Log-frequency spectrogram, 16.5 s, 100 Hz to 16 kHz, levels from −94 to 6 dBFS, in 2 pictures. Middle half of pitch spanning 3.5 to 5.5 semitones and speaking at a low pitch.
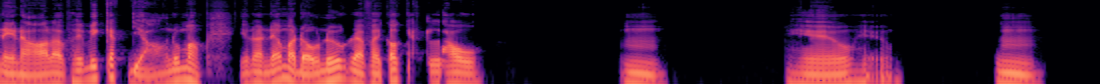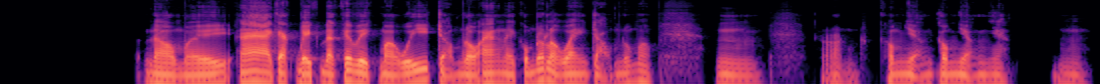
No: average, 2.7 semitones; very low, 95 Hz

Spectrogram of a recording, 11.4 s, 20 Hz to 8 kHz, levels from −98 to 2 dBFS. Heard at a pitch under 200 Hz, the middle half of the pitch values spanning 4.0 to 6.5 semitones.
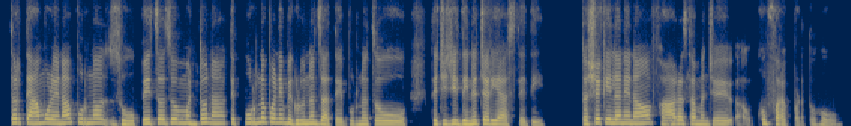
No: high, 220 Hz; average, 4.6 semitones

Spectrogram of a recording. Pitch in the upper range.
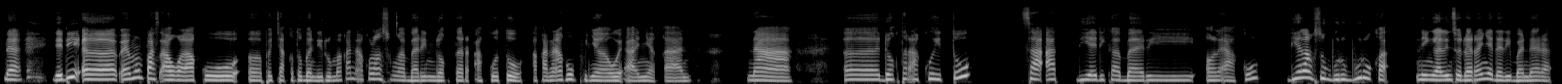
Yes: high, 200 Hz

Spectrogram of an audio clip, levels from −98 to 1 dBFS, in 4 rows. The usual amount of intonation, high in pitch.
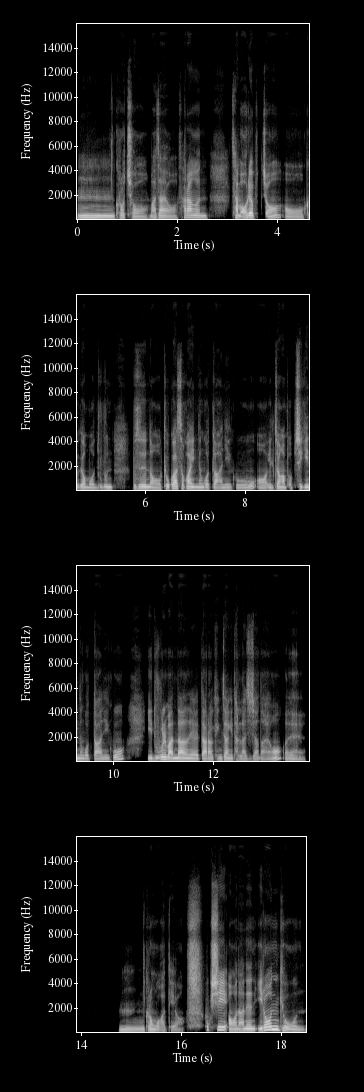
No: average, 3.7 semitones; medium, 140 Hz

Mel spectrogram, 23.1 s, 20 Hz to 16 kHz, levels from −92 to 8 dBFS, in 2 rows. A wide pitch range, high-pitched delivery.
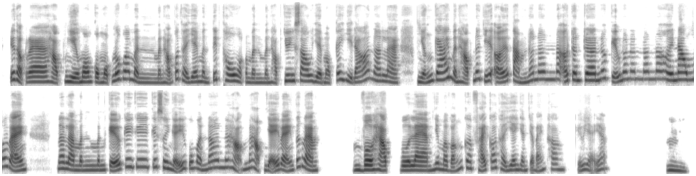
Yes: wide, 7.0 semitones; high, 230 Hz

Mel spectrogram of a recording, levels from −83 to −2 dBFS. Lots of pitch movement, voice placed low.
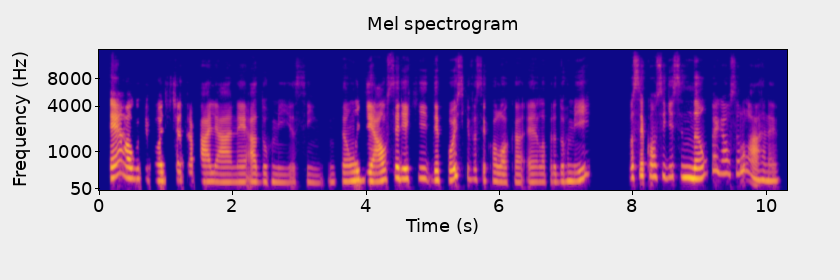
No: wide, 6.2 semitones; high, 200 Hz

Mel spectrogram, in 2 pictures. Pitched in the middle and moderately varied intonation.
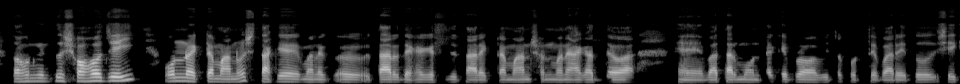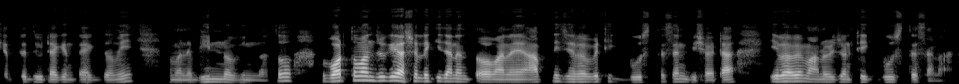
No: low, 115 Hz; average, 3.7 semitones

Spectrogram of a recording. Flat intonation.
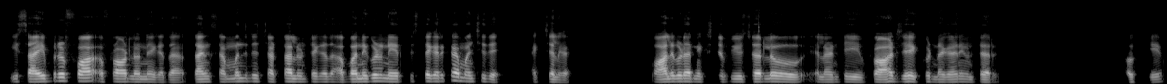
Yes: narrow, 2.0 semitones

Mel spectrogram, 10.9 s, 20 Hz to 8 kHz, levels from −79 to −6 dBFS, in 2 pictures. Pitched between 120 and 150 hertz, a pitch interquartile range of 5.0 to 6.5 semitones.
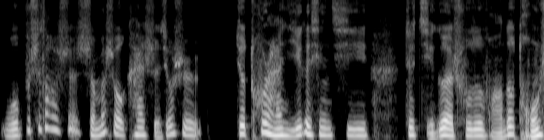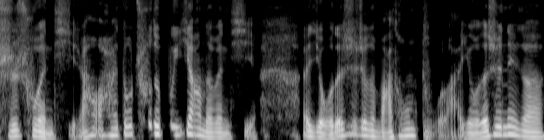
Yes: medium, 140 Hz; wide, 5.4 semitones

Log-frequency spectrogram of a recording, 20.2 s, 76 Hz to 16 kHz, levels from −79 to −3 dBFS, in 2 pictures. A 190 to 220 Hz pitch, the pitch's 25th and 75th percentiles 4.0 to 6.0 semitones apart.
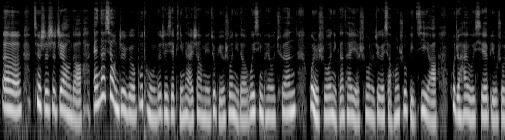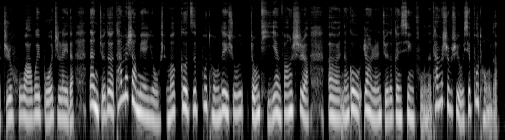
Yes: high, 200 Hz; average, 4.3 semitones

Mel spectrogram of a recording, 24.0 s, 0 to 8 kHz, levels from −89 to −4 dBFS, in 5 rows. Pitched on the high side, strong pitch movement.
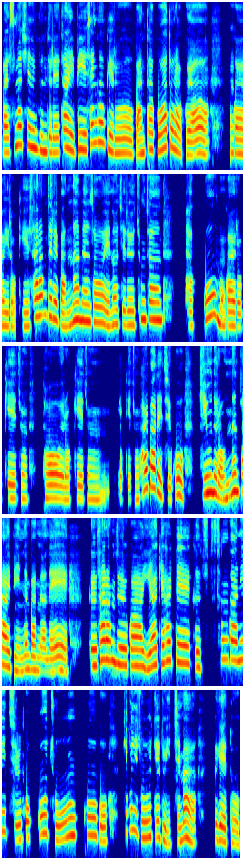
Yes: high, 240 Hz; wide, 6.4 semitones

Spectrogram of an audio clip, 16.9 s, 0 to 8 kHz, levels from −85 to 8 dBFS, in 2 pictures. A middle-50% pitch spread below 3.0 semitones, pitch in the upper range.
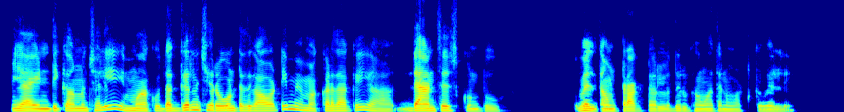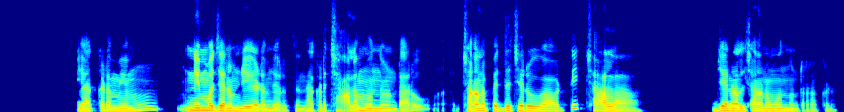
No: narrow, 2.6 semitones; medium, 140 Hz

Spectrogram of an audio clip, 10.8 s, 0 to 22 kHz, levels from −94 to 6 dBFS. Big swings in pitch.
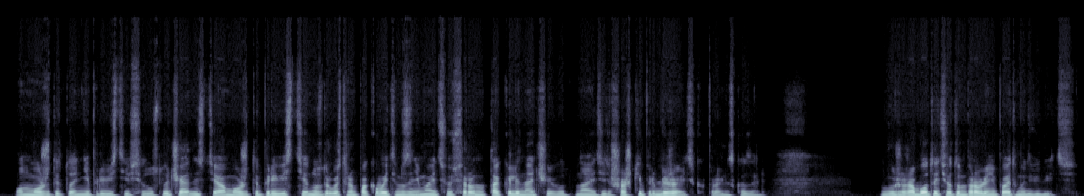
Yes: wide, 5.8 semitones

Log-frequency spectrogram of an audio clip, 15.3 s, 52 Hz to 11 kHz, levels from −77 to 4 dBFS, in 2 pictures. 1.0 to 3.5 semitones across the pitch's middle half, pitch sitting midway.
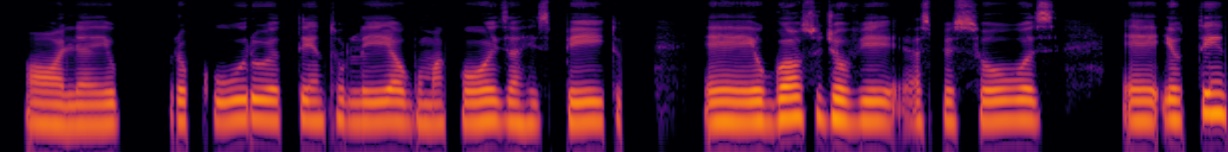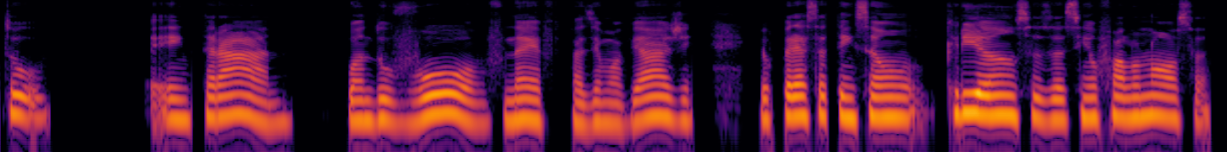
Yes: average, 2.8 semitones; medium, 160 Hz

